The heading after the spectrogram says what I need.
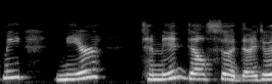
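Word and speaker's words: Ner Tamid: I mispronounce this, I'm sure you'll correct me, Nir Tamid del Sud. Did I do that right? That's right. Nair is eternal Tamid, Nair Tamid, eternal light.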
